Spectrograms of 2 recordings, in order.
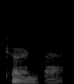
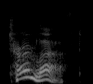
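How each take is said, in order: First: It is said flat and soft, almost murmured. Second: It is said with a little pep and lift. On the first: The personality has been drained away. "Lifeless monotone. ... almost border A S M R" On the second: It sounds like a normal assistant voice. "Even Siri has like a little bit of a pep"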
